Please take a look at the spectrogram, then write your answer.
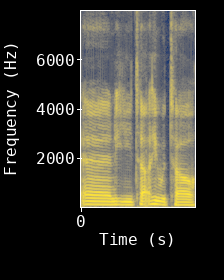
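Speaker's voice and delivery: plain reading voice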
